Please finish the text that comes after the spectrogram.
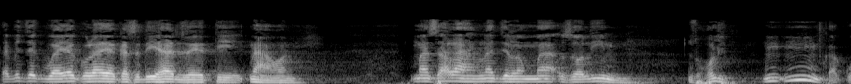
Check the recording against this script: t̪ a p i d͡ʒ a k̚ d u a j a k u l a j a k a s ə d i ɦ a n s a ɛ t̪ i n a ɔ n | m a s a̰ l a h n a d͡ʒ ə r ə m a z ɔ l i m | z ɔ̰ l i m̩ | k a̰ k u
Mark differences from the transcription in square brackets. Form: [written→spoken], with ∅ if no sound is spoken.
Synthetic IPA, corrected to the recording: t̪ a p i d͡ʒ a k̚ [d→b] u a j a k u l a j a k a s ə d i ɦ a n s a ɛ t̪ i n a ɔ n | m a s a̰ l a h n a d͡ʒ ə [r→l] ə m a z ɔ l i m | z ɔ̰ l i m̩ | k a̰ k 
